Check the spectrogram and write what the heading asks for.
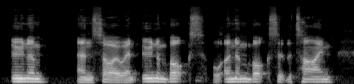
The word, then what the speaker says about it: Unumbox: So the name Unumbox, how did that come about, Simon? So I wanted I'd love a one-syllable word.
